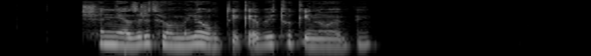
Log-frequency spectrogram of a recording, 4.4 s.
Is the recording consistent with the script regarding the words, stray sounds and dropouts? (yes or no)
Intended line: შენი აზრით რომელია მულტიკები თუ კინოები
yes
